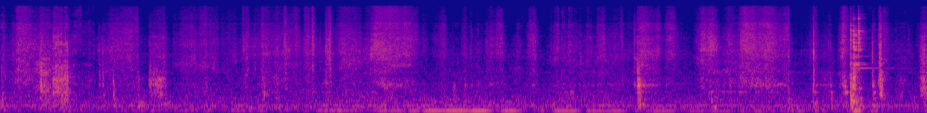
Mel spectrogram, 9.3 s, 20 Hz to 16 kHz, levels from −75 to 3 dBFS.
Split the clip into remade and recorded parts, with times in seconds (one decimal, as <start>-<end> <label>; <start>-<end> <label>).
0.0-1.0 recorded; 1.0-4.7 remade; 4.7-6.0 recorded; 6.0-8.5 remade; 8.5-9.3 recorded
